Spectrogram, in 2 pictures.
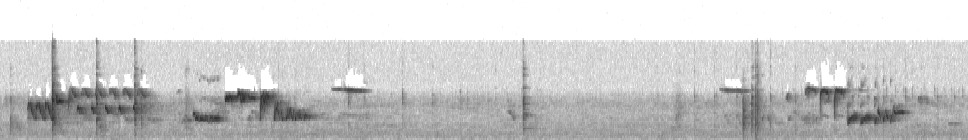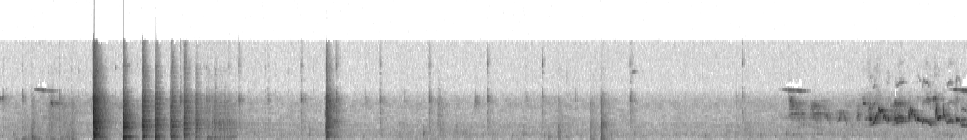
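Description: Small birds chirping and twittering in short bursts, four times. About halfway through comes a louder, harsher burst with a sharp knock.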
